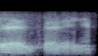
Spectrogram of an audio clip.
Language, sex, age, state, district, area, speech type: Tamil, male, 60+, Tamil Nadu, Tiruppur, rural, conversation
